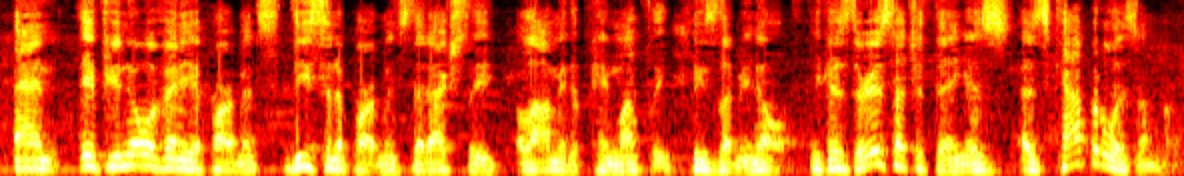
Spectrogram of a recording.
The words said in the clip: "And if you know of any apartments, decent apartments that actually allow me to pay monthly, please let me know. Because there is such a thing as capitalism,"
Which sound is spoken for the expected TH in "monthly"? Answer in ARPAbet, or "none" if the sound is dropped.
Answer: TH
